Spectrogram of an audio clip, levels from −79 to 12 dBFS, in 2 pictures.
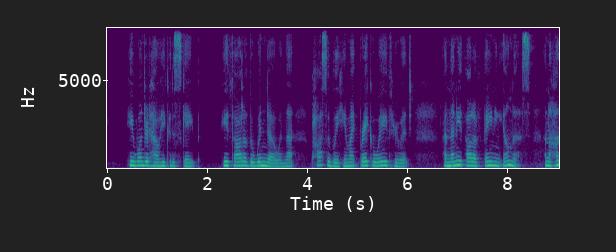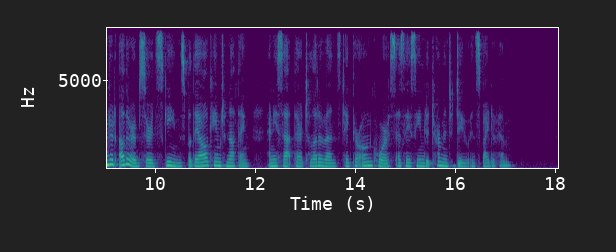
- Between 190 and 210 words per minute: Yes, average, 200 wpm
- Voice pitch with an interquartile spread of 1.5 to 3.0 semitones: Yes, average, 2.7 semitones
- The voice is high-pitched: Yes, high, 200 Hz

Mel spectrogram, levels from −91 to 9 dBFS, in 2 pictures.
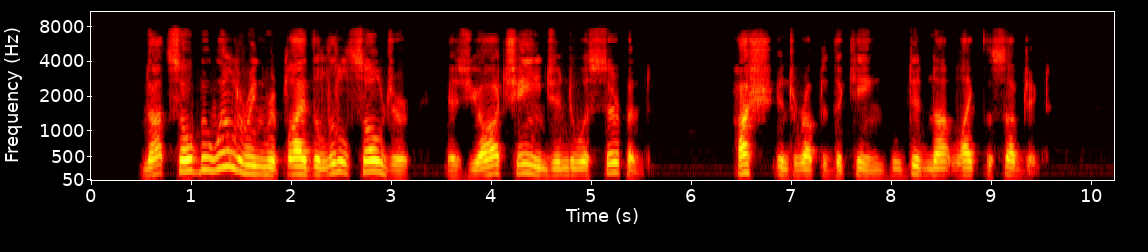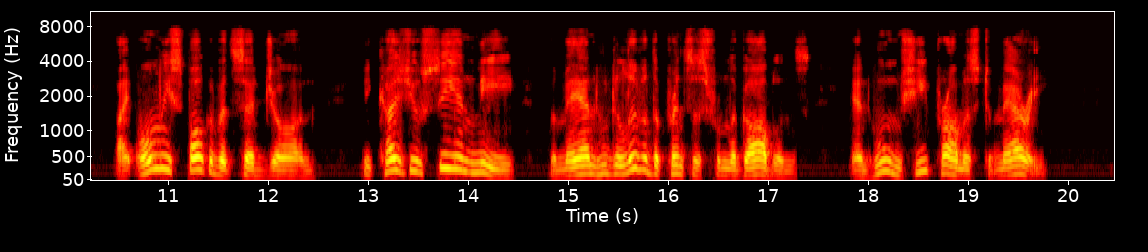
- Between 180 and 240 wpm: No, average, 145 wpm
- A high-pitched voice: No, medium, 150 Hz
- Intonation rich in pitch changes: Yes, wide, 7.8 semitones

